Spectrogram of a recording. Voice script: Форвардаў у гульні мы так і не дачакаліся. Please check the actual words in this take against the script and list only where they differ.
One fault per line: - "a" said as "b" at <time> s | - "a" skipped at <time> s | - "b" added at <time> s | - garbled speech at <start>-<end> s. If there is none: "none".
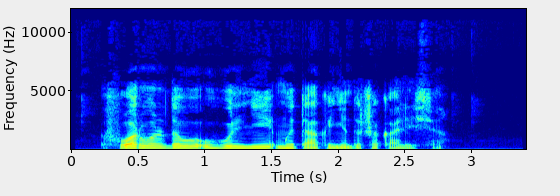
none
